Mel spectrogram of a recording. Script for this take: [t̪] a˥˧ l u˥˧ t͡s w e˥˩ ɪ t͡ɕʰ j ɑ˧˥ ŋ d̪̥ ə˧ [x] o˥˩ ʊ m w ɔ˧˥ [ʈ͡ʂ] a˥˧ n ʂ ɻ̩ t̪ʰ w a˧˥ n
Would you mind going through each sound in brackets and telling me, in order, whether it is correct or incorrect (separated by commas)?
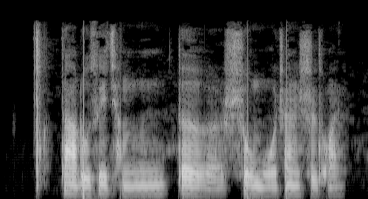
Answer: correct, incorrect, correct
